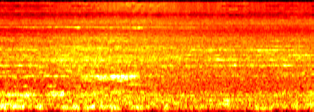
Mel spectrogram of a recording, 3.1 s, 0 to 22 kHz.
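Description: An Avanti West Coast train, unit 390148, moves through Rugby station, a soft rolling rumble with a faint high whine, heard at moderate distance and quiet throughout.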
